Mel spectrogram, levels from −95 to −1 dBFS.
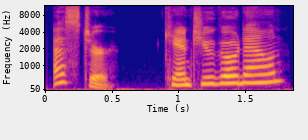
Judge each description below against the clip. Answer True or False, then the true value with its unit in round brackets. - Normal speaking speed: True (160 wpm)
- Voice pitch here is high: True (270 Hz)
